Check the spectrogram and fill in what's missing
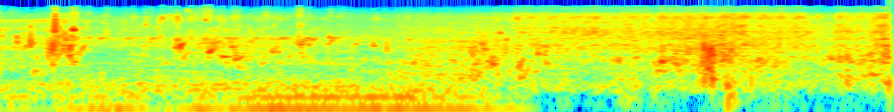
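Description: Creek water trickles and splashes softly around kayaks being walked upstream by hand during a bass fishing trip, a steady faint gurgle with a few sharper sloshes, close by and with no talk.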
